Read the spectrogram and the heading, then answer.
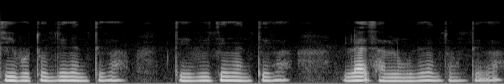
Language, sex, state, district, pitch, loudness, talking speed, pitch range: Wancho, female, Arunachal Pradesh, Longding, 180 Hz, -18 LUFS, 165 wpm, 175-185 Hz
